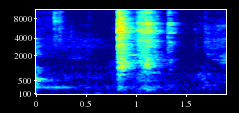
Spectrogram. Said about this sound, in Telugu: మూత పెట్టేసి చూడండి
